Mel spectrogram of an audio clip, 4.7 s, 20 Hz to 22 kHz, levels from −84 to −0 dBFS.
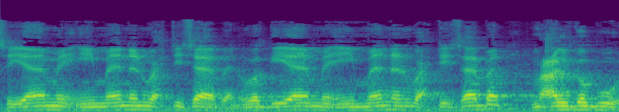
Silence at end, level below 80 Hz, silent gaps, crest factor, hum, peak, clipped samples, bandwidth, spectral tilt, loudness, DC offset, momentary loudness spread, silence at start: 0 s; -34 dBFS; none; 14 dB; none; 0 dBFS; under 0.1%; 11 kHz; -6 dB/octave; -15 LUFS; under 0.1%; 5 LU; 0 s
